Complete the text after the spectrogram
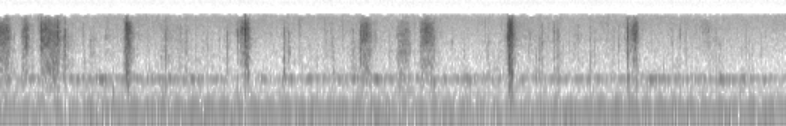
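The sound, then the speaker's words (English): Papers are torn by hand into small pieces, with short, sharp ripping sounds scattered irregularly and soft rustling between them, faint and with no voices. “Now, let's go over to this table, watch the papers as I tear them. We don't want to lose any of the pieces.”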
